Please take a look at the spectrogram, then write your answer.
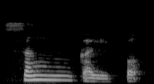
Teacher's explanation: सम के अनुस्वार के बाद क आया, इसलिए इस अनुस्वार की जगह पर ङ हो गया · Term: पदांत अनुस्वार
